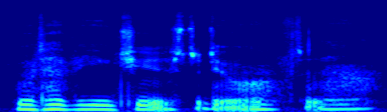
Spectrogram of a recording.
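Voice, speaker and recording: A man playing a soft-hearted villain wooing his heroic enemy in an intimate ASMR roleplay, speaking slowly and deliberately in a breathy hush that often slips into whispers. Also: a little high, monotone, no echo. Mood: tender, hesitant. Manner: slow, deliberate, hushed, often slipping into whispers. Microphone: close, dry microphone.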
